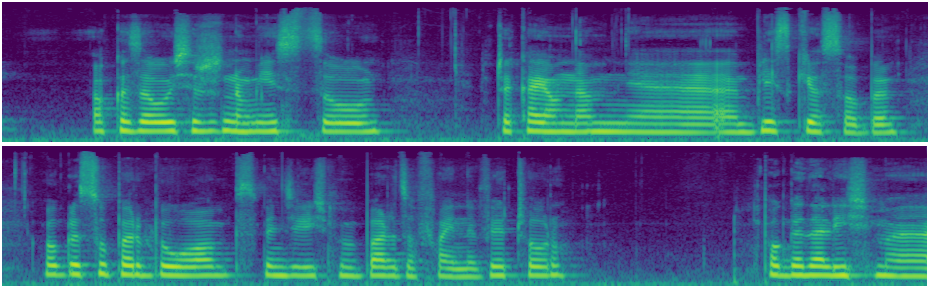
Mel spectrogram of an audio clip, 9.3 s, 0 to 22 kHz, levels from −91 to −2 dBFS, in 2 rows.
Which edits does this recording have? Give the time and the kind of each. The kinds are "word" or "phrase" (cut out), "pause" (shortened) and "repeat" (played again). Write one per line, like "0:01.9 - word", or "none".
none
